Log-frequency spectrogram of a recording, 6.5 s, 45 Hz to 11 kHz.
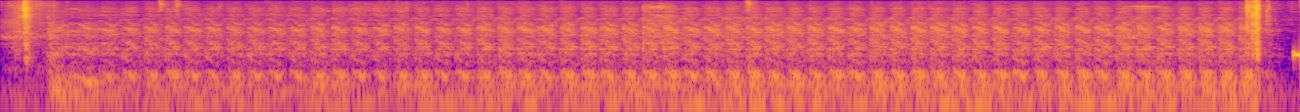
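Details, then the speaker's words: LML Duramax diesel pickup at about 25°F after glow plugs cycled, new batteries, fuel filter changed about 1,000 miles ago, half a tank: starter cranks about six seconds with even compression pulses but never fires; owner suspects a fuel problem, no trouble codes available. "just cranks absolutely nothing."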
